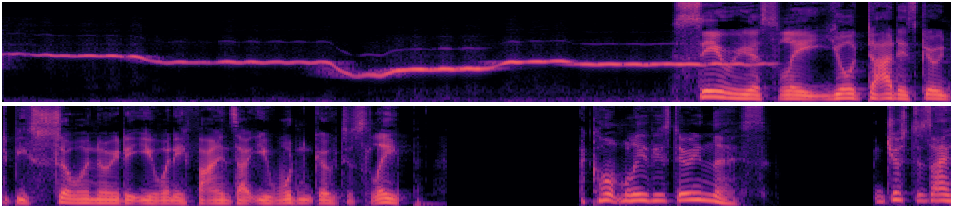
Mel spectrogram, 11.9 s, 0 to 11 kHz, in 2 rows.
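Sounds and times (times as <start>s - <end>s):
person whistling a tune late at night: 0.0s - 4.9s
speech: 4.2s - 8.6s, 9.6s - 10.8s, 11.4s - 11.8s.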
